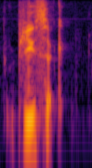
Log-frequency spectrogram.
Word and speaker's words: Busiek: How do you say his name? – Busiek. – How do you say Gyro? – Hero.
